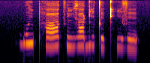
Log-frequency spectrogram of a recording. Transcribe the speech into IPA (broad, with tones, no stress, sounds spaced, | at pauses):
ɡʷ iː˦ pʰ aː˨˦ t͡s ĩ˨ ɣ a˦ ɡ i˦ t ɪ˨ kʰ i˨ z ɪ˨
